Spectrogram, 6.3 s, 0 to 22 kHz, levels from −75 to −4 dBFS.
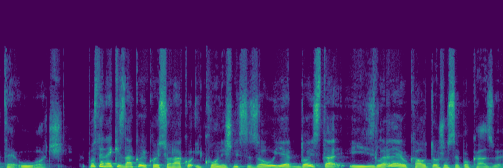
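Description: At about 4.81 s there's a short concealed packet loss: roughly 20 ms of the call didn't arrive in time, so the receiver patched the gap by extending the preceding sound and blending back in. You hear it as a quick smear or wobble.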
